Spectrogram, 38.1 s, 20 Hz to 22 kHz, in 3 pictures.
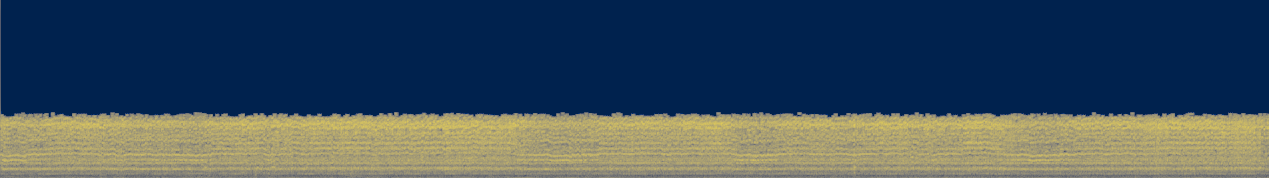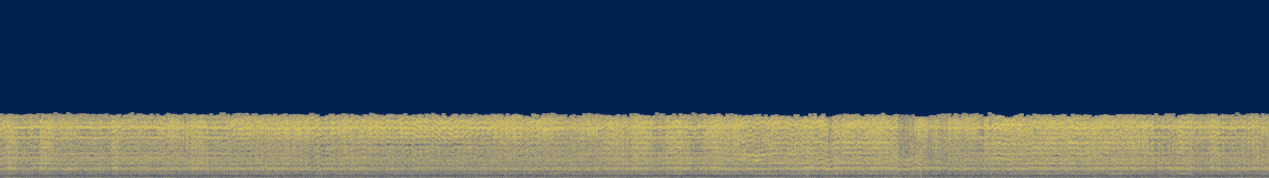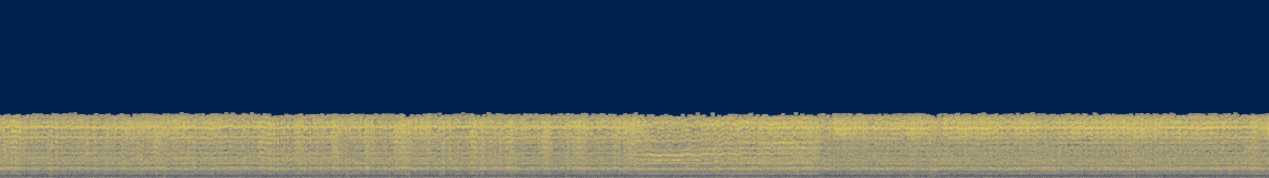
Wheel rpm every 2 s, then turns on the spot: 160, 160, 170, 170, 170, 160, 170, 160, 170, 170, 160, 160, 170, 170, 160, 170, 170, 170, 170.
none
